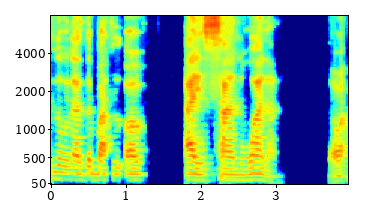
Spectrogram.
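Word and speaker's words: Isandlwana: as the Battle of Isandhlwana or Isandhlwana. Now, Isandhlwana, Isandl, but the L is silent, Wana.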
